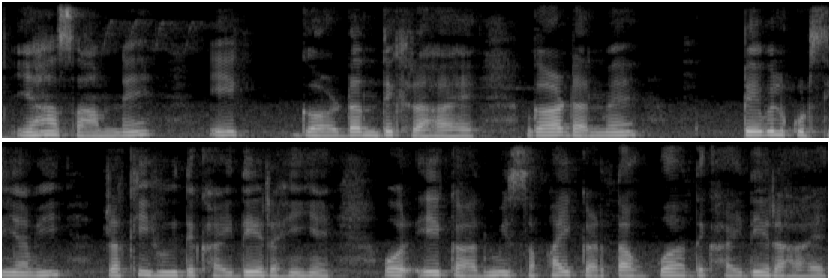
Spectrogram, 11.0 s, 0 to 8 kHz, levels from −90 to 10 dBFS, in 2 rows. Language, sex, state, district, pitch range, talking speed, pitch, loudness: Hindi, female, Uttar Pradesh, Budaun, 185-210 Hz, 150 wpm, 200 Hz, -33 LUFS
